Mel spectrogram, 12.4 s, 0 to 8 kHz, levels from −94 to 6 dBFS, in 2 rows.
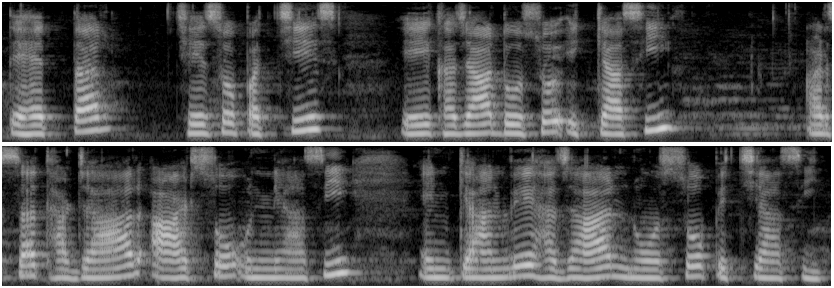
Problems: none marked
